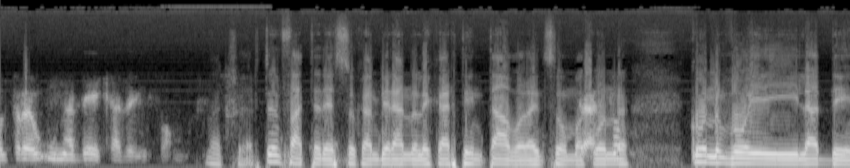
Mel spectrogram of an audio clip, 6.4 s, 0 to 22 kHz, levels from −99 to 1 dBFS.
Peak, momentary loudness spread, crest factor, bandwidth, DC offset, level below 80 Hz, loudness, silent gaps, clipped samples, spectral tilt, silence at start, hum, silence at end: -6 dBFS; 15 LU; 14 dB; 19 kHz; under 0.1%; -44 dBFS; -20 LUFS; none; under 0.1%; -7.5 dB/octave; 0 s; none; 0 s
